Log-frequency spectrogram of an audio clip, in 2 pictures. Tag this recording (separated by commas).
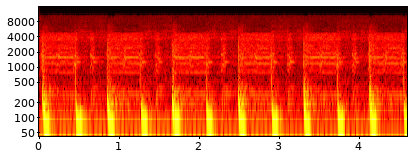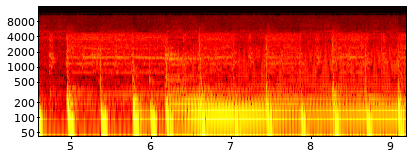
Music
